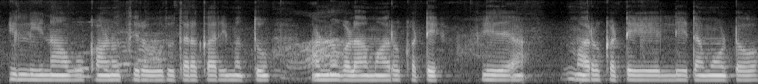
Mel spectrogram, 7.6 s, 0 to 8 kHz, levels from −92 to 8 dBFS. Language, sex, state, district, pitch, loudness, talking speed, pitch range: Kannada, female, Karnataka, Bellary, 160 Hz, -15 LUFS, 95 wpm, 160-165 Hz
